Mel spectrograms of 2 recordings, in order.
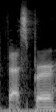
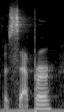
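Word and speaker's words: VSEPR: Um the convention is to pronounce it vesper. I'm not sure why people don't pronounce it vaseer, but anywh who it's vesper theory.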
